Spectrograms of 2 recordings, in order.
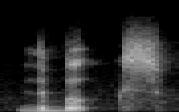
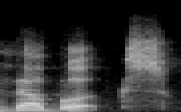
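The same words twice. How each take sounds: First: The vowel in 'the' is a weak schwa. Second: The vowel in 'the' is full and clear. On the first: The speaker calls it right. "we say the books, the books. So books is stressed and the is unstressed" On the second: The speaker calls it wrong. "usually we don't say the books"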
